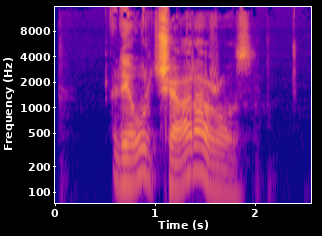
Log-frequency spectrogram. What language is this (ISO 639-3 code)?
kab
